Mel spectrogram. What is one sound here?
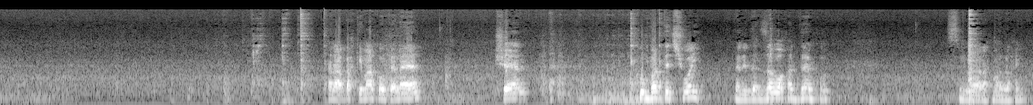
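A knife cuts through crusty pizza and scrapes against a plate.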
